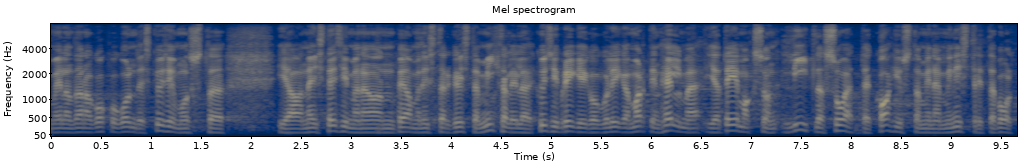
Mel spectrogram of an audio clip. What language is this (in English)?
Estonian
